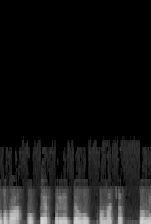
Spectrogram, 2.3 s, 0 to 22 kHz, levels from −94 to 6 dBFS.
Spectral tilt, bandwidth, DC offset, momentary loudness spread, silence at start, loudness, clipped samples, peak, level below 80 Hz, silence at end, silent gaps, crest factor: -8.5 dB/octave; 3.8 kHz; under 0.1%; 6 LU; 0 s; -22 LUFS; under 0.1%; -8 dBFS; -64 dBFS; 0 s; none; 14 dB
